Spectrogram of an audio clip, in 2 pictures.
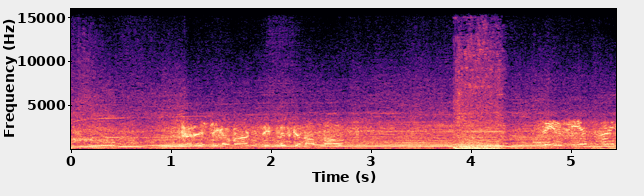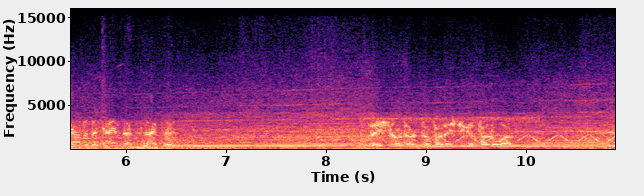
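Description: Tyres squeal in short bursts through corners.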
